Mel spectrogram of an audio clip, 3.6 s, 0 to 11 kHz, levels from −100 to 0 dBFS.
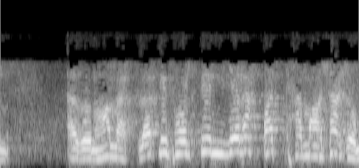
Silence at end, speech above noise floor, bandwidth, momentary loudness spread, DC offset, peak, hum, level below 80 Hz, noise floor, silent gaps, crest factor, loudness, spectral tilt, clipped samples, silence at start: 0 s; 27 dB; 3.6 kHz; 6 LU; under 0.1%; -2 dBFS; none; -52 dBFS; -43 dBFS; none; 14 dB; -17 LUFS; -11 dB/octave; under 0.1%; 0 s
